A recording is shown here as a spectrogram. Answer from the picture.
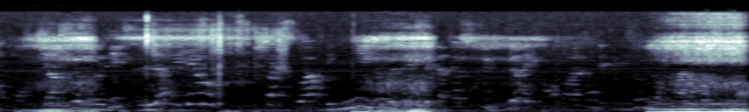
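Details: Snoring Rottweiler lying on the couch, giving loud, low, grinding inhalations several seconds apart with airy exhaled hisses between them; human voices murmur underneath.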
